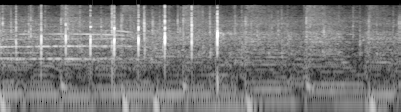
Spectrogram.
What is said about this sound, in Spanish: A quien saludamos con este tremendo aplauso del público presente aquí en la Innovatón.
